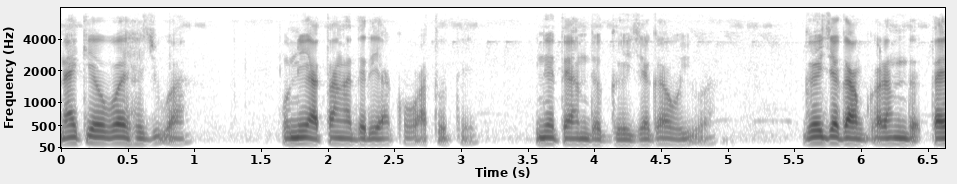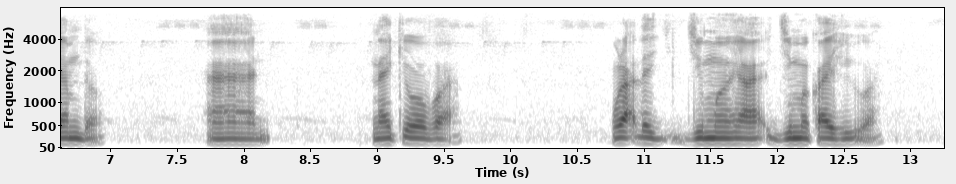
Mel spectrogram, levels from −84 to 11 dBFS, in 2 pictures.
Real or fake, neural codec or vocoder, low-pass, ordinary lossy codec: real; none; 7.2 kHz; none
